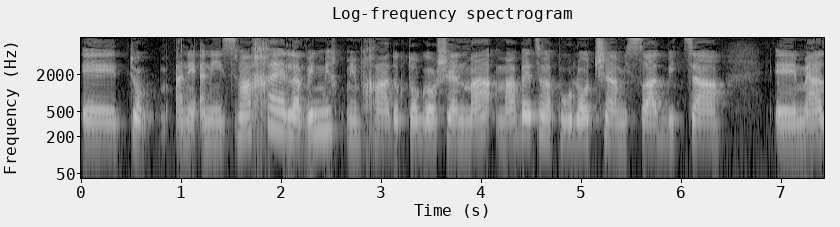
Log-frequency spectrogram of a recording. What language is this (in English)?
Hebrew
